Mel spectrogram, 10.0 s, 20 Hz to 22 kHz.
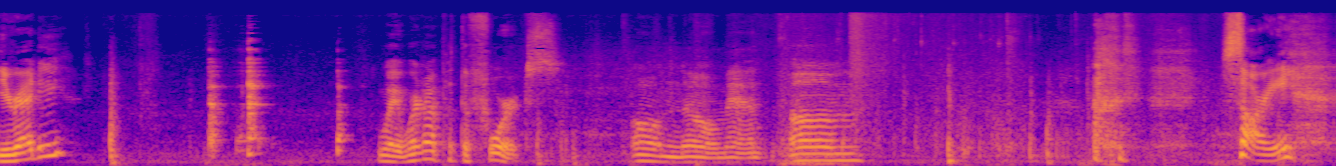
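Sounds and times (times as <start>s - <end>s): dishware clattering: 1.6s - 2.7s.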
